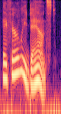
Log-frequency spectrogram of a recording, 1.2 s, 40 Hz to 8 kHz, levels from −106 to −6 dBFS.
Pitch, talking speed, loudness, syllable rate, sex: 200 Hz, 145 wpm, -14 LUFS, 4.8 syllables/s, female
